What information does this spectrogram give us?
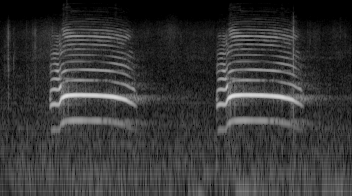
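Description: A peacock gives two loud, nasal, wailing calls about a second long each, rich and harmonic with a slight rise then fall, spaced under two seconds apart.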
